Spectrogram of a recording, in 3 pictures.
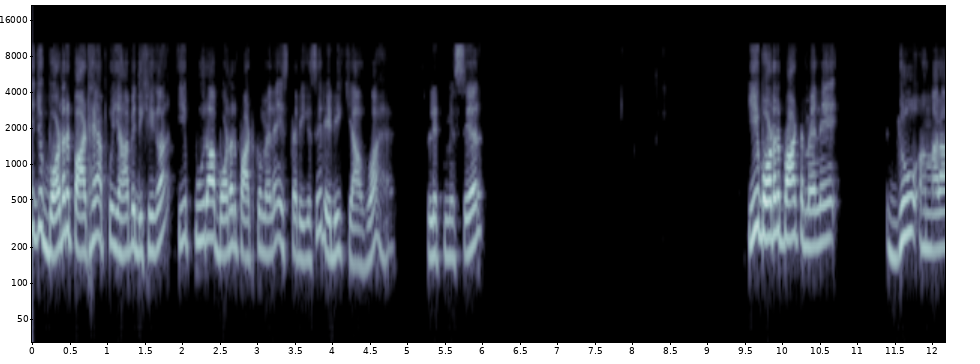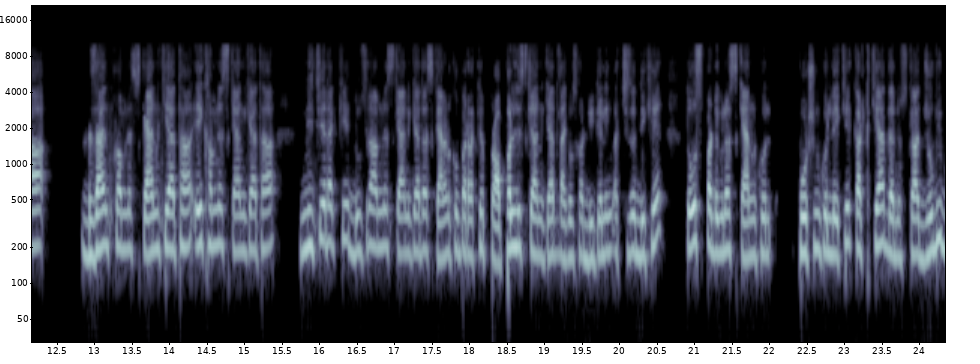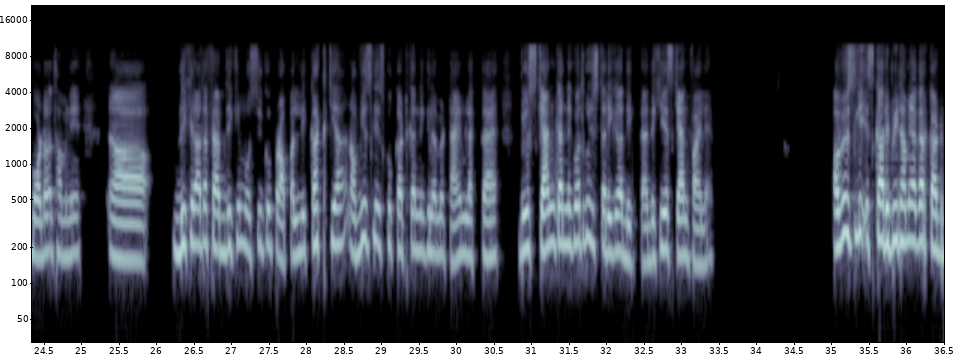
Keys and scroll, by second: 1.5-3.5 typing, 9.5 v, 10.0 space, 11.6 space, 11.6 space, 24.3-24.7 typing, 32.2 space, 33.8 typing.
